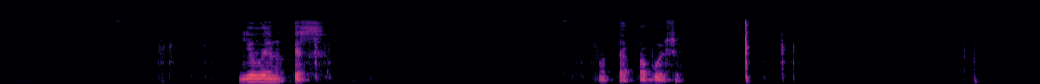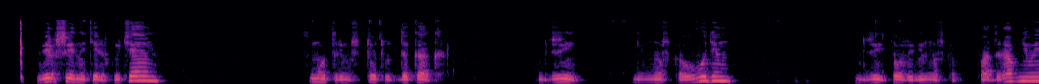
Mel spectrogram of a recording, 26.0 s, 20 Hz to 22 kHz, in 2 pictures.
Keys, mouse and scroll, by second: 1.4 alt+shift+click, 4.3 s, 7.4 middle click, 10.7 middle click, 12.3 scroll up 2, 14.1 click, 16.4 middle click, 17.7 click, 19.9 g, 21.1 middle click, 22.7 click, 23.0 g, 24.3 middle click.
